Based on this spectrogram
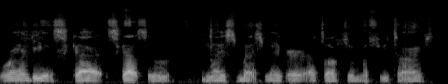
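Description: A man with an American accent has a very deep, low pitch and a dark, mellow tone. He talks at a moderate pace with fairly even intonation, in a dry, close sound with no echo. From Ohio, Canton area. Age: 20s. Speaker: amateur mixed martial artist. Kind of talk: interview.

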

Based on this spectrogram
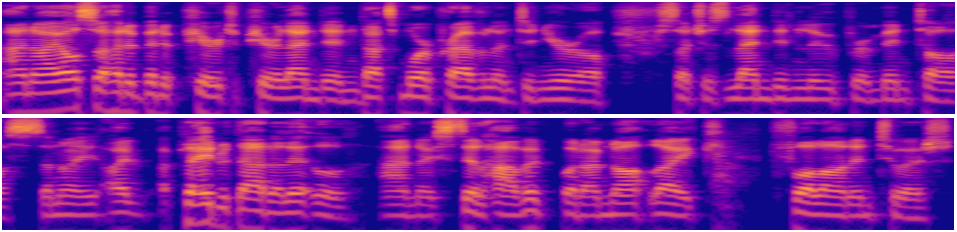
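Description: Speaking very fast with fairly even intonation, a man with an Irish accent is heard in a dry, close sound with no echo. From Ireland. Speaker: hospitality worker and traveler. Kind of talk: interview.

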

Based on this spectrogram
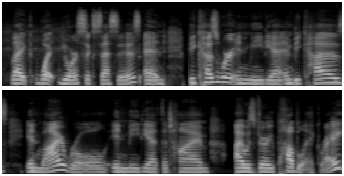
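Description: With a Canadian accent, a normal speaking voice comes through with fairly even intonation in a dry, close sound with no echo. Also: woman, fairly low pitch for a woman, moderate pace. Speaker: radio host and journalist. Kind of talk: casual interview conversation.

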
